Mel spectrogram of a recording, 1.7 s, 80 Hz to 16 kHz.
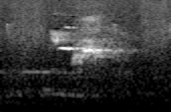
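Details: Black-collared Starling recorded in Ubon Ratchathani, Thailand, on 25 December 2019: one loud, harsh, rasping call lasting under a second, with a brief steady tonal hum in the background.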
